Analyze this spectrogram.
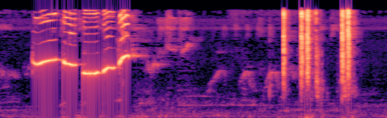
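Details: Whistled phrase of a female white-rumped shama, played to get male shamas singing: five smooth linked notes that step down and then sweep upward, followed after a gap by several sharp ticking clicks.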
